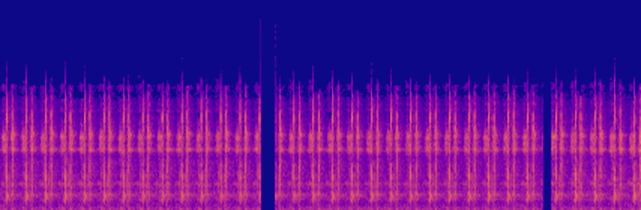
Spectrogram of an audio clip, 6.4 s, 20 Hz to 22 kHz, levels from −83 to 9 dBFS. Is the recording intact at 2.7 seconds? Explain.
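No. From 2.60 to 2.75 s the sound drops to about 0.15 s of complete silence, then resumes. This is likely a Bluetooth stall: interference delayed packets until the headphones' buffer emptied. The gap is clean silence, not the smeared or buzzy concealment of a lossy-codec dropout.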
